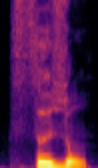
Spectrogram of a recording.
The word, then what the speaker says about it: faisons: it's quite strange because French people tend to pronounce faisons, okay? So like here, this AE is not pronounced like normally we should pronounce it, like e, but then like e. Okay, nous faisons, nous faisons, okay?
